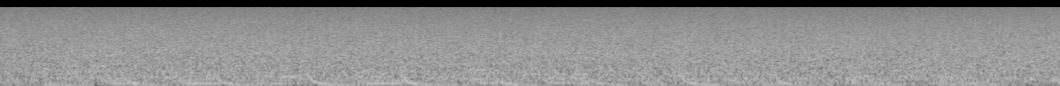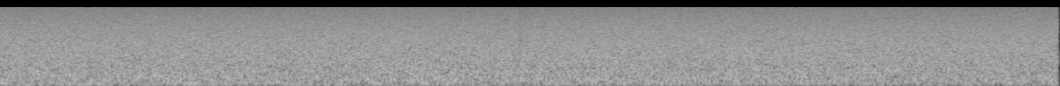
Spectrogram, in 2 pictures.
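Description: A radio hisses with loud, steady static.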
